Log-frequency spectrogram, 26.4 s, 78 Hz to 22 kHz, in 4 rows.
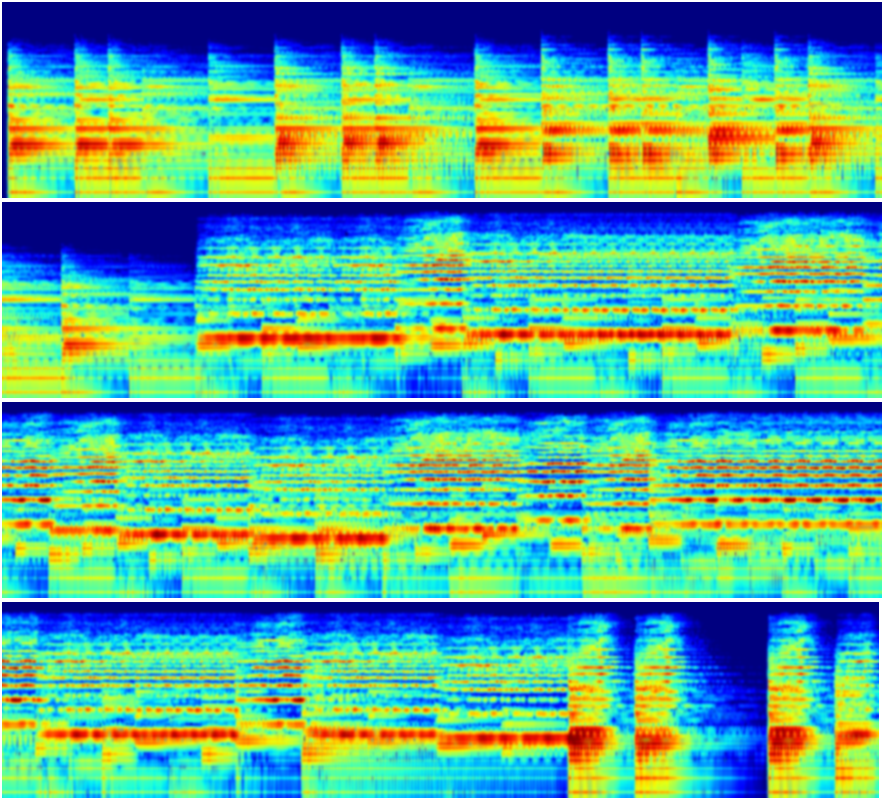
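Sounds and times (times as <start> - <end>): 
piano in D major: 0.0 - 26.3
violin in D major: 8.0 - 26.3.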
